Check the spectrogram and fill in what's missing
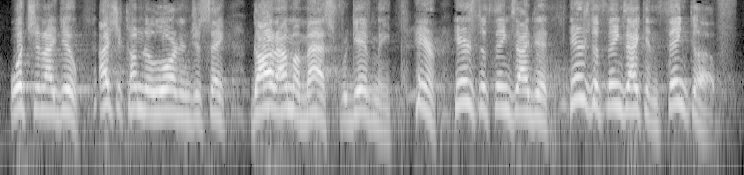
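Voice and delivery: loud, high impassioned plea; a preacher urging sinners to confess, loud and high; fiery preaching. Acted. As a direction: preach it full force, begging for mercy. Preaching at full force.

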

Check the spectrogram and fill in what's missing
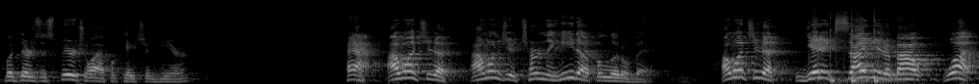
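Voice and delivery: usual speaking voice

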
